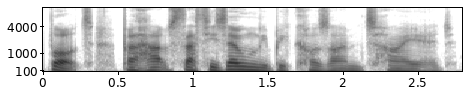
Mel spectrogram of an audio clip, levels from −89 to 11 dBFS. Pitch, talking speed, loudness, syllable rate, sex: 125 Hz, 170 wpm, -20 LUFS, 5.2 syllables/s, male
